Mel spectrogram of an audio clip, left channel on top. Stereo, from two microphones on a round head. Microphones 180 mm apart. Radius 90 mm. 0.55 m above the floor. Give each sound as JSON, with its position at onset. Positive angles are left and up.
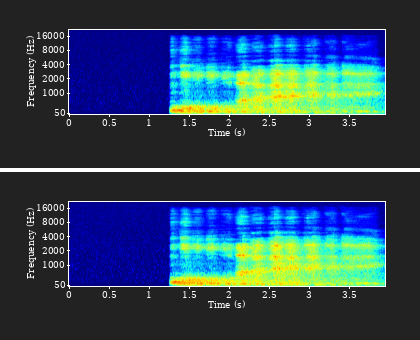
{"t": 1.2, "sound": "laughter", "side_deg": 5, "distance_m": 1.0}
